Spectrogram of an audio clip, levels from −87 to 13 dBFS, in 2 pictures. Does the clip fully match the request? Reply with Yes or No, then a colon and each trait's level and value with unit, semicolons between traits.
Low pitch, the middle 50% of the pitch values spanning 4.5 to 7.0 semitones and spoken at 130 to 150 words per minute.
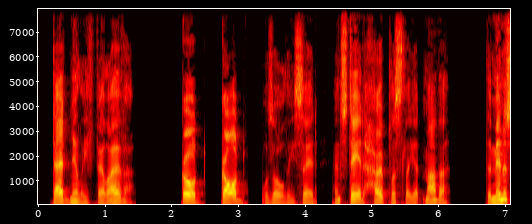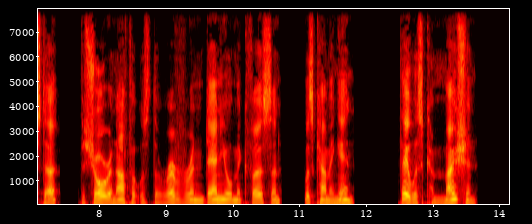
Yes: low, 115 Hz; average, 4.8 semitones; slow, 135 wpm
